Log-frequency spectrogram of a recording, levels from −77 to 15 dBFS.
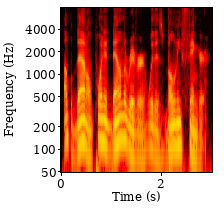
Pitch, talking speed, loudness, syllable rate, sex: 100 Hz, 200 wpm, -21 LUFS, 5.2 syllables/s, male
